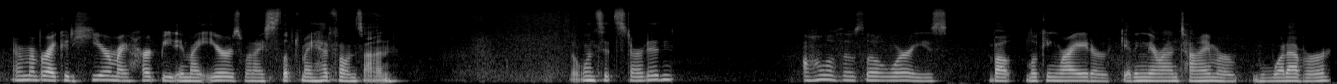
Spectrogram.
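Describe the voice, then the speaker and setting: Actress as frail young woman, gentle, ailing, reflective, quietly resolute, modern audio drama. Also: on the low side.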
